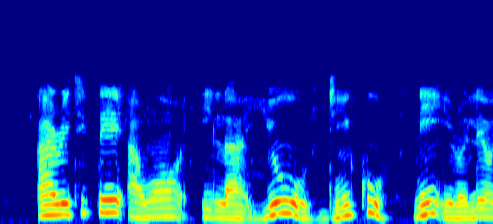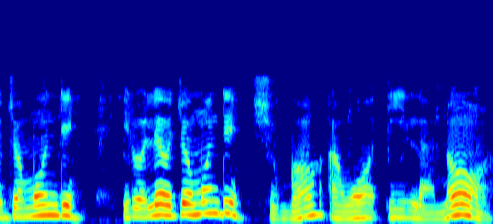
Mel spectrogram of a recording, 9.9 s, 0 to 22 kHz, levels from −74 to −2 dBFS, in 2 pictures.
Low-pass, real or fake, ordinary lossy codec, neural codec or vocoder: 5.4 kHz; real; MP3, 32 kbps; none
